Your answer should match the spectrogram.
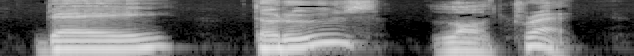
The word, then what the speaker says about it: de Toulouse-Lautrec: 所以以后把它翻成呢，这是一个形容词，就是叹为观止的，是这么叹为观止，如此的叹为观止 that the artist 这位的画家，他的名字叫做 Henry，如果是念成英文叫 Henry 啊，de Toulouse-Lautrec 啊，那可能是法文的这个念法呢，那不像英文英，这并不是所有的美国人他懂法文的、啊，加拿大人也一样。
